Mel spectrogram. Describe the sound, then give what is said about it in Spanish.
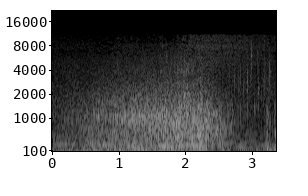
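A car engine grows louder as the vehicle arrives in front of a house, holds a steady rumble for a couple of seconds, then winds down and goes quiet as the car stops. “Detiene el coche y se baja.”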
